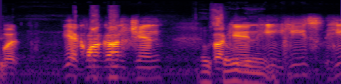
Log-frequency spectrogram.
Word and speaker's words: Qui-Gon Jinn: He's Qui-Gon Jinn, right? Qui-Gon Jinn.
